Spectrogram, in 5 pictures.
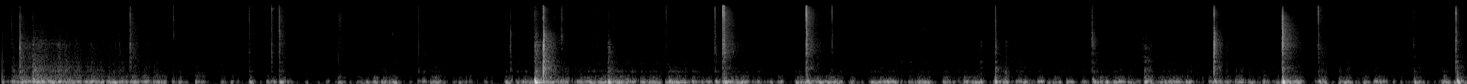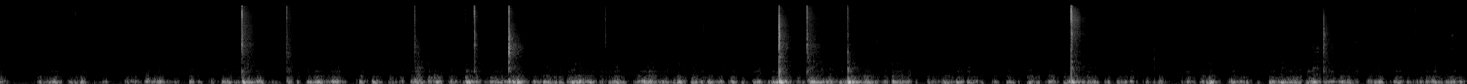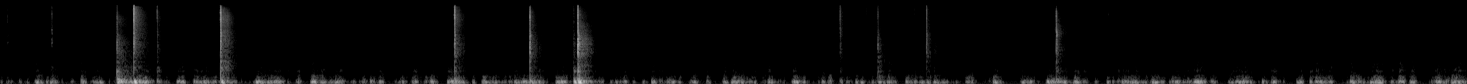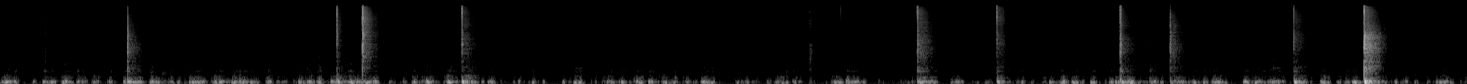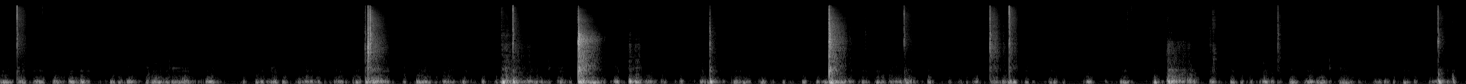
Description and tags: A slowly crackling fireplace
fireplace, fire, flames, crackle, crackling, burning, flame, burn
